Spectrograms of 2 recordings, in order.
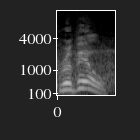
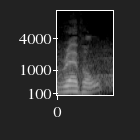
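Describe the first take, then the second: First: The name is pronounced like Reville. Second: The name is pronounced like Revel. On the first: The speaker calls it right. "No, it's Reville" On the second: The speaker calls it wrong. "The mispronounced B. Revel for Breville"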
